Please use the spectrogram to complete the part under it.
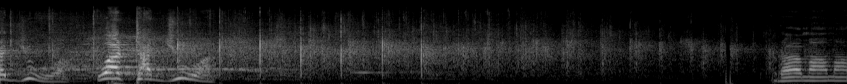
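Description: A crowd cries out and prays loudly.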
